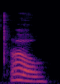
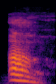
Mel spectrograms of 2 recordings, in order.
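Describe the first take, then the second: First: It sounds disappointed. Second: It sounds angry.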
